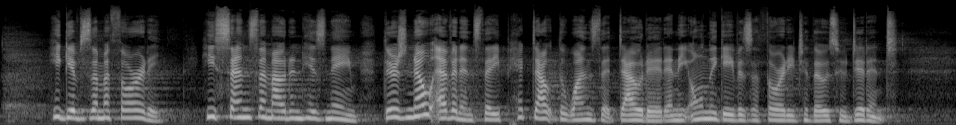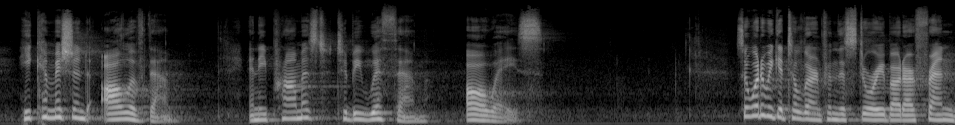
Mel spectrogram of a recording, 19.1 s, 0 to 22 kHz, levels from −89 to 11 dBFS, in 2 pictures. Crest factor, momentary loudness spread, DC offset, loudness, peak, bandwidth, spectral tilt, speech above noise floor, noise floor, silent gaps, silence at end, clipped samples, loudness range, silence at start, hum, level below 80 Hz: 20 dB; 10 LU; under 0.1%; -24 LUFS; -6 dBFS; 17 kHz; -4.5 dB/octave; 38 dB; -62 dBFS; none; 0 s; under 0.1%; 6 LU; 0.05 s; none; -64 dBFS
